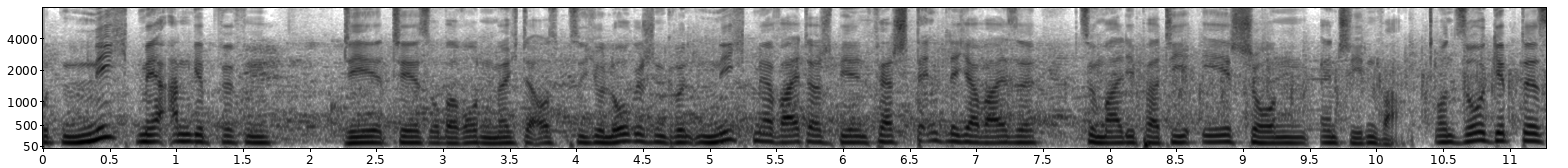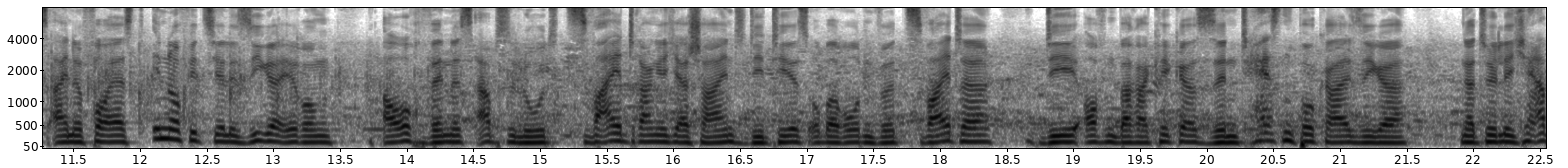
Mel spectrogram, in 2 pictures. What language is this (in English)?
German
